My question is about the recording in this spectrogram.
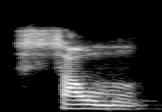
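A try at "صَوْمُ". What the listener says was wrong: সাউ নই, সৌ। সদ অক্ষরটি মুখ গোল করে পড়তে হয়। সৌ মু।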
